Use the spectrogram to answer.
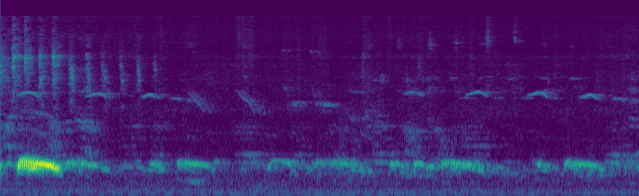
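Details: A dove, heard during bird trapping, opens with one loud coo and then continues with quieter, wavering low coos, while another bird gives thin, high chirps at regular intervals.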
